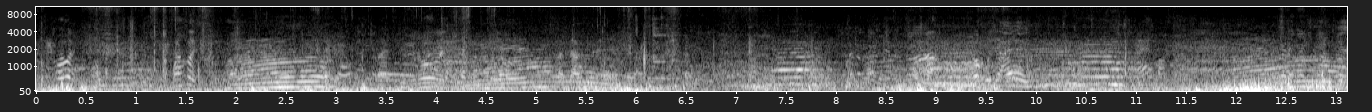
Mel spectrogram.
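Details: Cattle at Jelok market in Indonesia, unloaded from a truck, a unique cow among them: repeated low, drawn-out harmonic moos rising and falling through the stretch, over background chatter, shouts and handling noise.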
